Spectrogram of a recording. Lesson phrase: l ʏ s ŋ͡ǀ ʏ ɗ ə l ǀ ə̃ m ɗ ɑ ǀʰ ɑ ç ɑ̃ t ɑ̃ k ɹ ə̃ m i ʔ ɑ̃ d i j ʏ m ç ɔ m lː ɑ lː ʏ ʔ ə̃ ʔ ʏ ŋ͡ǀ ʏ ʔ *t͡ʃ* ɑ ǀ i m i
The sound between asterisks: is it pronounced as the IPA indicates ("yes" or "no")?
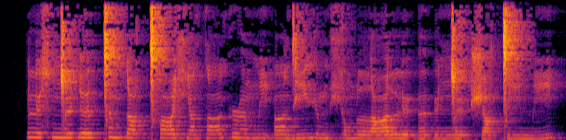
no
